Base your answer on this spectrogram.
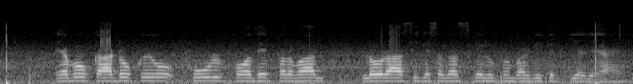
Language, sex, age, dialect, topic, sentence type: Hindi, male, 60-100, Awadhi Bundeli, agriculture, statement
